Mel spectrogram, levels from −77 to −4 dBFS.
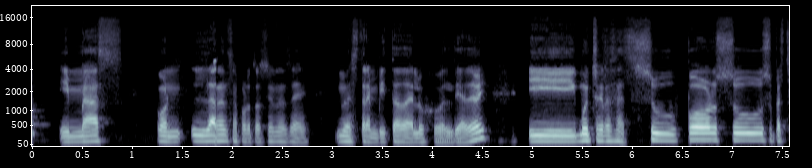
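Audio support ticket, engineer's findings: Damaged data in compressed stream, 1.79–1.85 s, about 54 ms in the speech. Short glitch. Probable component: compressed file or transport feeding the decoder. Mechanism: corrupt bytes misread as audio frames, decoder loses sync, hunts for next valid frame header, then resumes. Spectrogram: brief vertical smear or gap, clean edges before and after. Waveform: abrupt discontinuity.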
